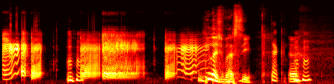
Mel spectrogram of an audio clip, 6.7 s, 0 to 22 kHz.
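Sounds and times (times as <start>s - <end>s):
electronic fart noises from a megaphone-shaped toy fart machine: 0.0s - 4.5s
speech: 1.4s - 1.8s, 4.1s - 6.4s.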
